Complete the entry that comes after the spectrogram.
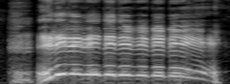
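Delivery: high laughing "dididi" noise; giggling rapid-fire noises; laughing imitation of fight noises.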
